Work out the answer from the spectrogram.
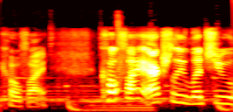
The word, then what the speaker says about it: Ko-fi: I keep wanting to pronounce it coffee, but I think it's supposed to be Kofi.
